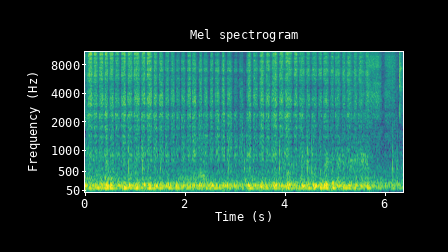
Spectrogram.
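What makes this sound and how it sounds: A green colored pencil makes rapid, scratchy coloring strokes on the page of an open paper coloring book lying flat on a counter, while the left hand's long nails rest on the page. The strokes form a fast, steady rhythm of dry scraping with a low rumbling buzz and bright hiss, dipping slightly near the end before a final short scratch.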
